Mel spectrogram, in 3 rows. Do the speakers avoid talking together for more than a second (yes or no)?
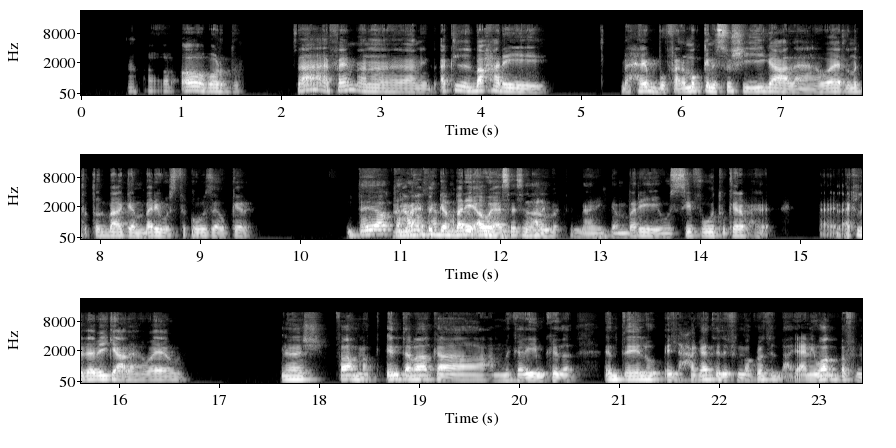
no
